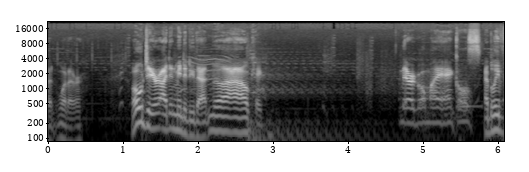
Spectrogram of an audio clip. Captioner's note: strained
